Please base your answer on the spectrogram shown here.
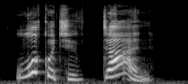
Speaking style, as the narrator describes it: Joe yelled

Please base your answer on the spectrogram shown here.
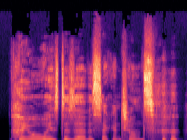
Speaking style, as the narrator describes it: August said, laughing

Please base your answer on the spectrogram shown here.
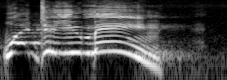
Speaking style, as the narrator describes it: exclaimed Nicodemus

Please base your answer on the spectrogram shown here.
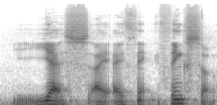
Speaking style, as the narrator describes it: he stuttered, barely able to move his mouth as fearful paralysis crept up his helpless limbs

